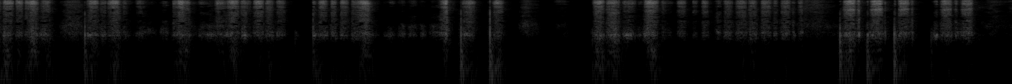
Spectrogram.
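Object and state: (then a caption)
Pencil drawing on paper. A wooden pencil, held near its tip, is drawn across a flat sheet of paper in continuous strokes. The result is a quiet, dry, bright scratching that comes in short bursts with brief pauses, mostly high hiss with little low end.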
